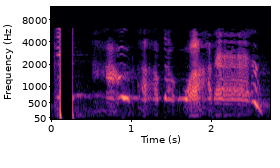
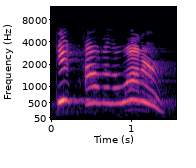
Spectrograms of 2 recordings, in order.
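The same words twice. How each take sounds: First: Even higher, louder and slower angry mouse shout; mouse yelling louder. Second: Very high, loud squeaky mouse yell; a little mouse yelling up at an elephant to get out; tiny mouse yelling. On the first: Angrier mouse repeats his demand to the elephant, shrill slow yell. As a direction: stretch the yell out, fed up and furious. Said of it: "yelled louder". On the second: Mouse yelling at the bathing elephant, high squeaky shout. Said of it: "screaming and yelling". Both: A narrator's reading.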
